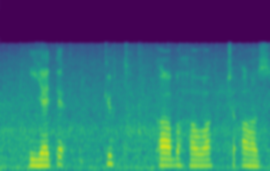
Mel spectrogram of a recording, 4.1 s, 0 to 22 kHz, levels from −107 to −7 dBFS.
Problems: constant background noise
